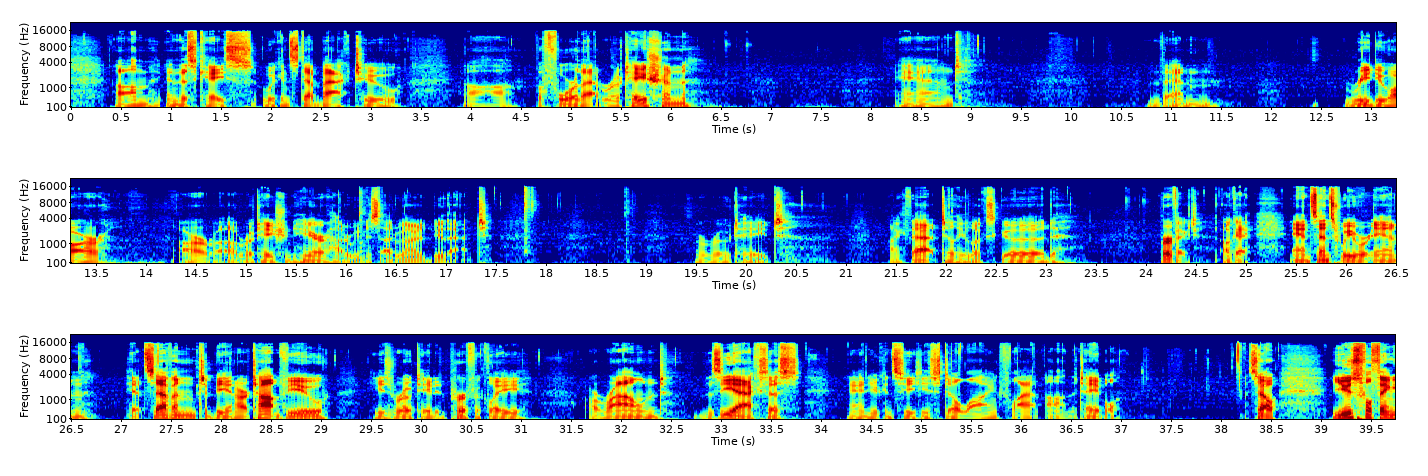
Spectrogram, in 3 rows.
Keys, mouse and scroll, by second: 8.9 KP_7, 12.9-14.8 middle drag, 18.8 r, 26.6 KP_7, 28.0 middle click, 30.7 KP_1, 33.9-37.1 typing, 38.8 middle click.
